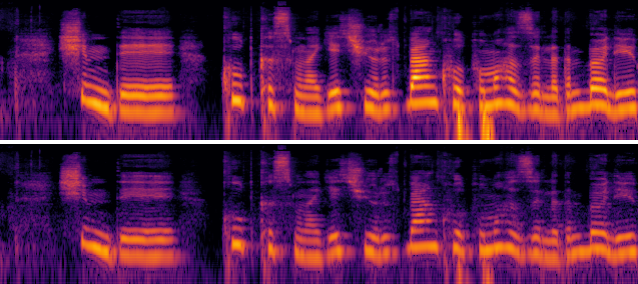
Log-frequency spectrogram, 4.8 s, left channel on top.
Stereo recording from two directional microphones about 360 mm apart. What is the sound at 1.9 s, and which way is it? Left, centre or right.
Speech, centre.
